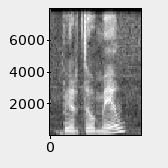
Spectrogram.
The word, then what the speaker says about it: Bertomeu: Bertomeu, no sé cómo, si lo dije bien.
